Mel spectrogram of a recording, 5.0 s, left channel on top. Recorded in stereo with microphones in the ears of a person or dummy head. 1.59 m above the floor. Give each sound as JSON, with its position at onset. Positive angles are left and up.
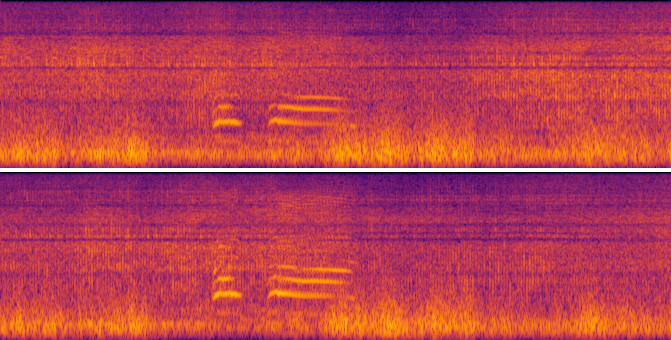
{"t": 1.6, "sound": "a shout", "side_deg": -65}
